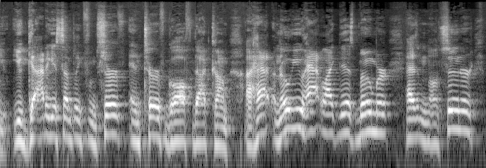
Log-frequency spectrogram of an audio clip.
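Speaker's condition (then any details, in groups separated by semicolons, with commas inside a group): No condition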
